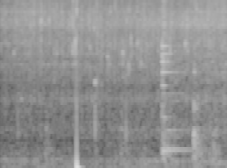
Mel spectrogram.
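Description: Steady sizzling of onion frying in hot oil, with a couple of sharp clinks from a utensil stirring the pan.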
